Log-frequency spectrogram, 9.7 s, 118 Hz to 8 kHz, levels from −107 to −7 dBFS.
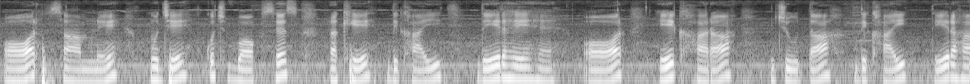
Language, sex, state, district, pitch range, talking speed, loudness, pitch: Hindi, male, Madhya Pradesh, Katni, 125-155 Hz, 105 wpm, -18 LUFS, 135 Hz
